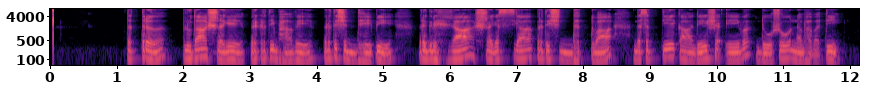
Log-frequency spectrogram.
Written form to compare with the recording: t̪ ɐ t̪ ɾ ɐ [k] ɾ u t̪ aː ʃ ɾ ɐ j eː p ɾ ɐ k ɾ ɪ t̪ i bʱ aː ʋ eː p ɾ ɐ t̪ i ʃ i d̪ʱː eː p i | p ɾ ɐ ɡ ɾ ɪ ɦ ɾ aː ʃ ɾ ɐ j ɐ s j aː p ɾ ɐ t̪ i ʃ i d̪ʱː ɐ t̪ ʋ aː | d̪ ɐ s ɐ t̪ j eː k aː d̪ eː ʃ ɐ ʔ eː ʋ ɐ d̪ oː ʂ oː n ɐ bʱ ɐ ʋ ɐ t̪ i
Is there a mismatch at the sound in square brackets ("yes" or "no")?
yes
